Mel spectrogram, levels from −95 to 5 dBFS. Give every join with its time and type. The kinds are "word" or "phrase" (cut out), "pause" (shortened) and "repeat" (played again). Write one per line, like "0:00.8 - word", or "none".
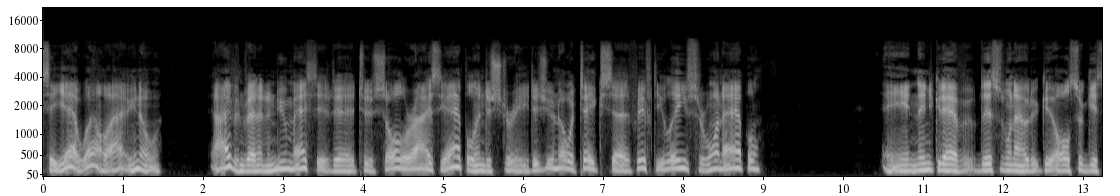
none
